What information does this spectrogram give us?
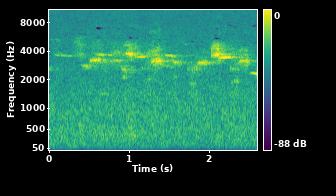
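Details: Black-collared starling in Ubon Ratchathani, Thailand, 10 November 2021, giving soft, thin whistles and short squeaky chirps at a steady high pitch, fairly quiet against a light background hiss.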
